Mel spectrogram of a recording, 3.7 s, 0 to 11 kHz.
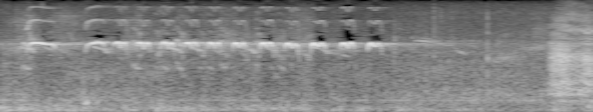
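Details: A Fork-tailed Drongo at Djuma Game Reserve on a sunrise safari drive, 9 November 2016, mimics a nearby Wahlberg's Eagle: a quick run of about a dozen thin, very high whistled notes on one steady pitch, then a short rustle.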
